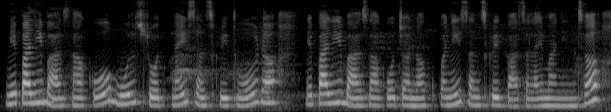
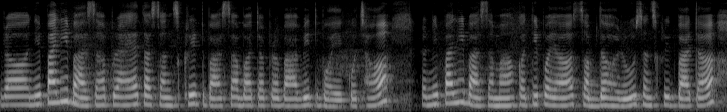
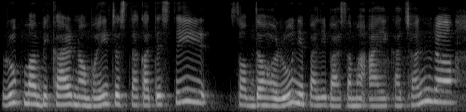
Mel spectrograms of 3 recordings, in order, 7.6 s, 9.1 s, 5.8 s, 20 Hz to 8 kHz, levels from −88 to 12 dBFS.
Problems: continuous background conversations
